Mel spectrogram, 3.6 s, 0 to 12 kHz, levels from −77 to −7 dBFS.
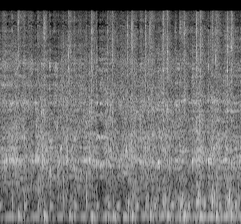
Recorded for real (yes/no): no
